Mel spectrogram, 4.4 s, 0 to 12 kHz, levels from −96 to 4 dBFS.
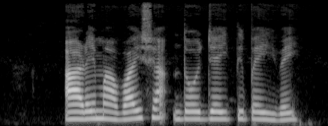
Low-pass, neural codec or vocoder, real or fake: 10.8 kHz; none; real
